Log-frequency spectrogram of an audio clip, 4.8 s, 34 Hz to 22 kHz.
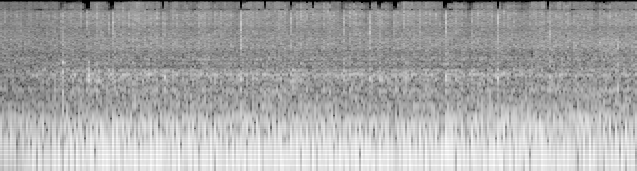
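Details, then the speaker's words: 2005 Honda Civic 1.7L, 189,000 miles, sat two years, stale fuel, cold: low uneven idle with occasional stumble, like one cylinder missing now and then; rough idle, cause unconfirmed, stalls when throttle applied. "yeah sounds like it's missing on a cylinder every once in a while all right so it's still running a little little rough"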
